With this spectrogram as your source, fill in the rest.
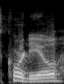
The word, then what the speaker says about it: Cordele: Cordele, how do you pronounce it? Cordele. Cordele, cool. That's what I put. It's Cordele.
